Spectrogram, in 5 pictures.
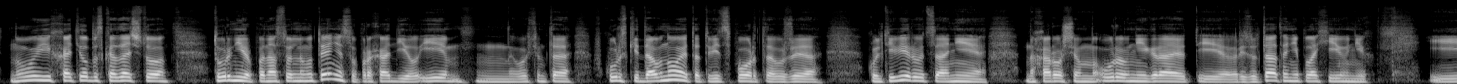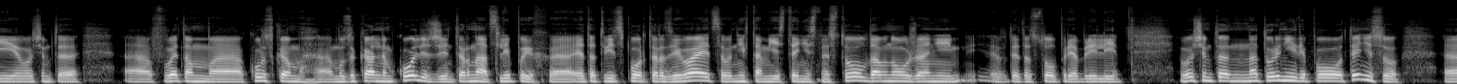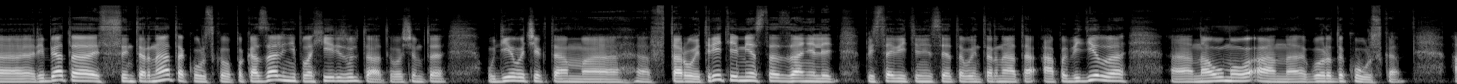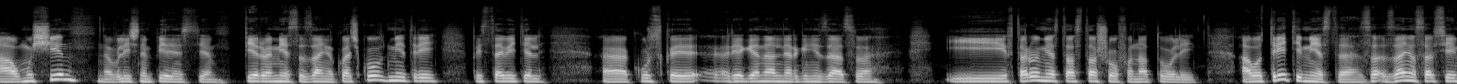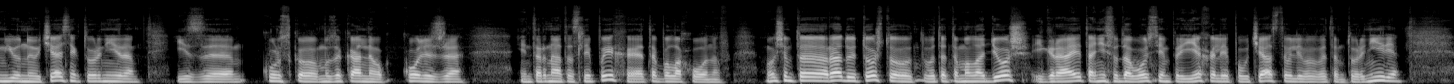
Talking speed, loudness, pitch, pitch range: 120 wpm, -15 LUFS, 140 Hz, 130-155 Hz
